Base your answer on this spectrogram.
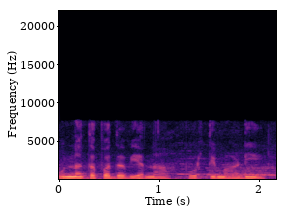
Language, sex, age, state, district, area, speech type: Kannada, female, 45-60, Karnataka, Dakshina Kannada, rural, spontaneous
